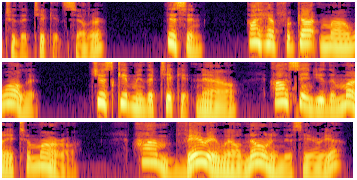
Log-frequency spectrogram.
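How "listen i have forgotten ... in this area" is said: higher-pitched, insistent Toad; insistent appeal. A narrator's reading. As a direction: urge the clerk to go along with you. Toad urges the ticket seller.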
